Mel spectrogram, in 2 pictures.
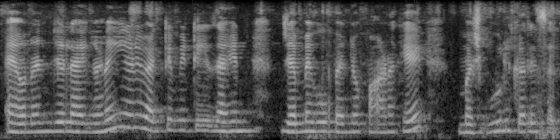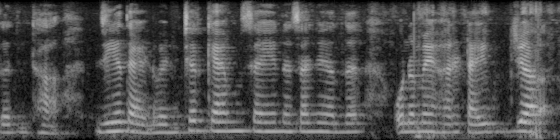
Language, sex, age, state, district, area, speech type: Sindhi, female, 45-60, Gujarat, Kutch, urban, spontaneous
